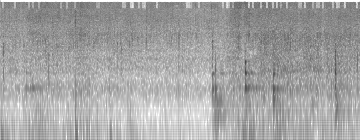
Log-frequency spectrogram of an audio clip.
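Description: Onion, tomato and seasonings sautéing for sardines in a pan, a steady close sizzle with scraping stirs of a utensil, no talking.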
